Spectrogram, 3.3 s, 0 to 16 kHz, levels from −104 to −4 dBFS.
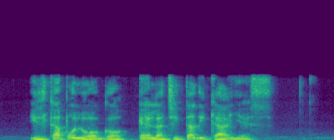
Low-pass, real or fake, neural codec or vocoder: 7.2 kHz; fake; codec, 16 kHz, 8 kbps, FunCodec, trained on LibriTTS, 25 frames a second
